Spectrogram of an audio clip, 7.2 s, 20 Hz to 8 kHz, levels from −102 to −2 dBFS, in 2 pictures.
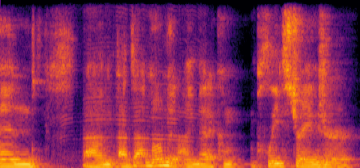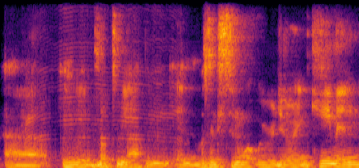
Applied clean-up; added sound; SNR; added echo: neural separator model SepFormer DNS4.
